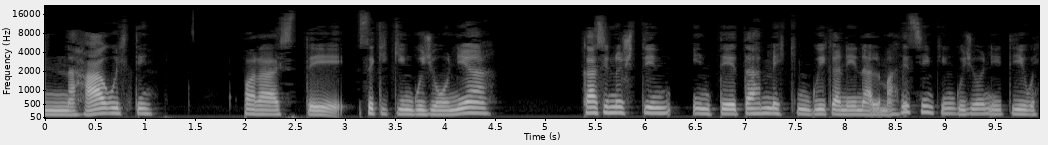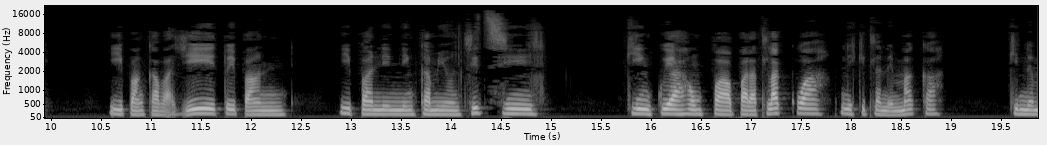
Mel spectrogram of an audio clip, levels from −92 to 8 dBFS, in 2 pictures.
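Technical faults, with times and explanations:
Throughout, transcoding between lossy codecs: two layers of coding artefacts sit together in the speech, and nothing remains above 18.4 kHz. The likely cause is a low-rate HE-AAC encode re-coded as WMA, with the second codec spending bits on the first codec's artefacts.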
